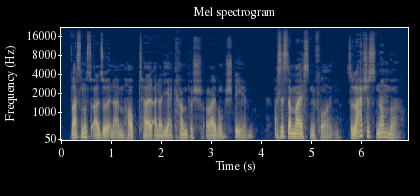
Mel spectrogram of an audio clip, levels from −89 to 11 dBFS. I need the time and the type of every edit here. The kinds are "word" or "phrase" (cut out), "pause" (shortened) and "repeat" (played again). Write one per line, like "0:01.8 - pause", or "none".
0:04.1 - pause
0:05.7 - pause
